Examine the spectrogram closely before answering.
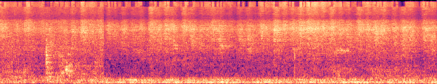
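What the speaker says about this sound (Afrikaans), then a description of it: "Ek gaan gou die vulling roer." Filling for farm bread pork chops being stirred, a continuous scraping, rubbing swish in a pot with a steady hissy texture and no talking.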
